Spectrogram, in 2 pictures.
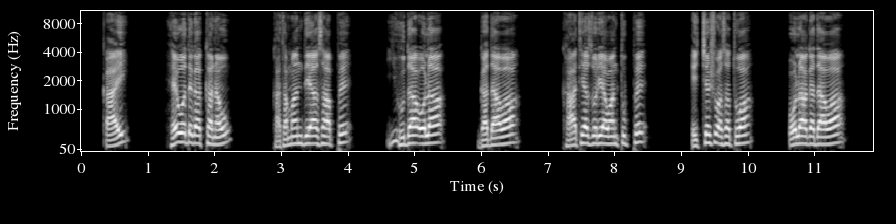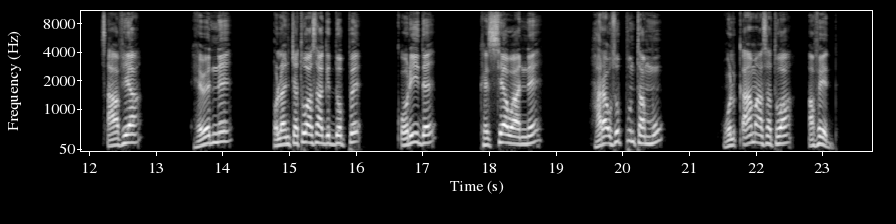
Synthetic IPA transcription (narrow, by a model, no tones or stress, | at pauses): kʼɐj | hɛwɔd̪ɛɡɐkːɐnɐw | kɐ̰t̪ɐmɐnd̪ɛjaːs̬aːpːɛ | jɪhʊd̪aːɔlaː | ɡɐd̪aːwaː | kʰaːt̪ɪjaːzɔɾɪjaːwɐnt̪ːʊpːɛ | ɪt͡ʃːɛʃʊɐs̬ɐt̪ʊwaː | ɔlaːɡɐd̪aːwaː | t͡sʼaːfɪja | hɛwɛnːɛ | ɔlɐnt͡ʃːɐt̪ʊwaːs̬aːɡɪd̪ːɔpːɛ | kʼɔɾiːd̪ɛ | kɛsːɪjaːwaːnːɛ | hɐɾɐʊs̬ʊpːʊnt̪ɐmːʊ | wɔlkʼːaːmɐːs̬ɐt̪ʊwaː | ɐfe̞ːd̪ːɐ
